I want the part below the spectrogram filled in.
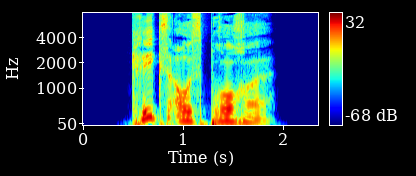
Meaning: dative of Kriegsausbruch
- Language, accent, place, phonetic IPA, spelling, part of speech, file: German, Germany, Berlin, [ˈkʁiːksʔaʊ̯sˌbʁʊxə], Kriegsausbruche, noun, De-Kriegsausbruche.ogg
